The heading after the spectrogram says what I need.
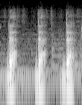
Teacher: la consonante D es un sonido plosivo. Vamos a hacer un golpe rápidamente en el paladar para luego liberar el aire.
